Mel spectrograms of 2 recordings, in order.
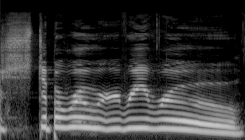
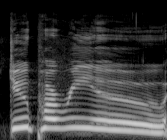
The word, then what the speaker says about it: Stupariu: Stuparuru. You are murdering people's names. No, it's Stupariu.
